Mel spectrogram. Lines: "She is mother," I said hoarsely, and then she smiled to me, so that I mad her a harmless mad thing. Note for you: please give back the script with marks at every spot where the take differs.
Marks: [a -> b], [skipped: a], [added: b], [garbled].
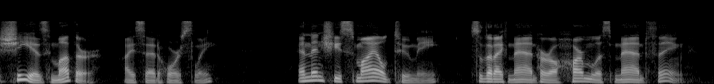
"She is mother," I said hoarsely, and then she smiled to me, so that I mad her a harmless mad thing.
